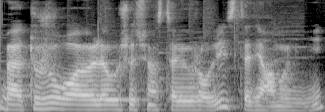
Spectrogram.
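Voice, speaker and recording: A man's voice with music in the background. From Réunion. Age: 30s. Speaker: web developer. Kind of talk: interview answers. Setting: coworking space. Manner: hesitant, many fillers.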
